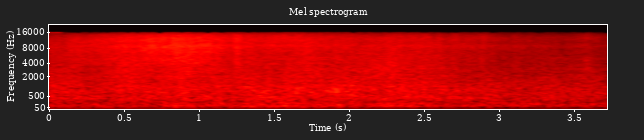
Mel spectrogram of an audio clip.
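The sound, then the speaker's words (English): Ocean waves wash steadily onto the shore in a continuous roaring rush, loud, with a faint windy buffeting and no voices. “But converting the kinetic energy of waves into electrical power is a major engineering challenge.”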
